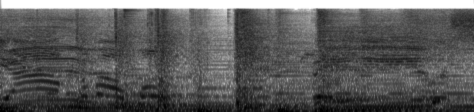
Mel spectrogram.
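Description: Live country band music: male voices singing a sliding, wordless line over acoustic guitars and a steady drum beat.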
